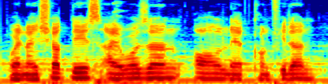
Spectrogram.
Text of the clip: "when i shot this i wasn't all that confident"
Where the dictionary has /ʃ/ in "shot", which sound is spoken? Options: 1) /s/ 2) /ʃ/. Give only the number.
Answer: 2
